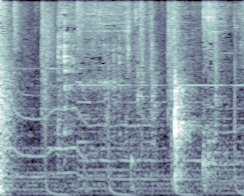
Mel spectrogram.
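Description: A knife and a stainless steel mixing bowl being handled on a wooden cutting board: a sharp knock at the start and a second, shorter knock near the end.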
